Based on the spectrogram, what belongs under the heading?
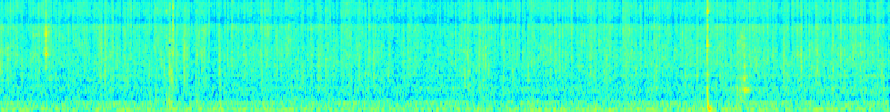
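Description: Steady low rumble of a distant CN diesel locomotive hauling a freight train of tank cars, with a faint engine hum. A single sharp knock about five seconds in.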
